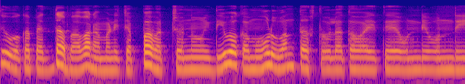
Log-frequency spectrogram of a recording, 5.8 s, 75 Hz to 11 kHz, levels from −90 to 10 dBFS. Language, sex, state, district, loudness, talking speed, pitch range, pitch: Telugu, female, Andhra Pradesh, Visakhapatnam, -19 LUFS, 115 wpm, 180-195 Hz, 180 Hz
